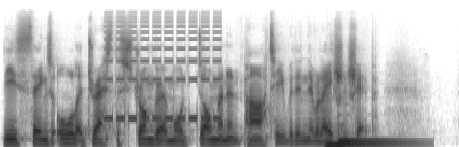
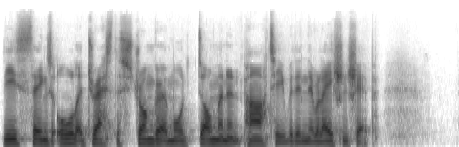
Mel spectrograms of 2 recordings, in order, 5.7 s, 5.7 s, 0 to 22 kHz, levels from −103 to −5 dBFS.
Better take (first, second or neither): second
